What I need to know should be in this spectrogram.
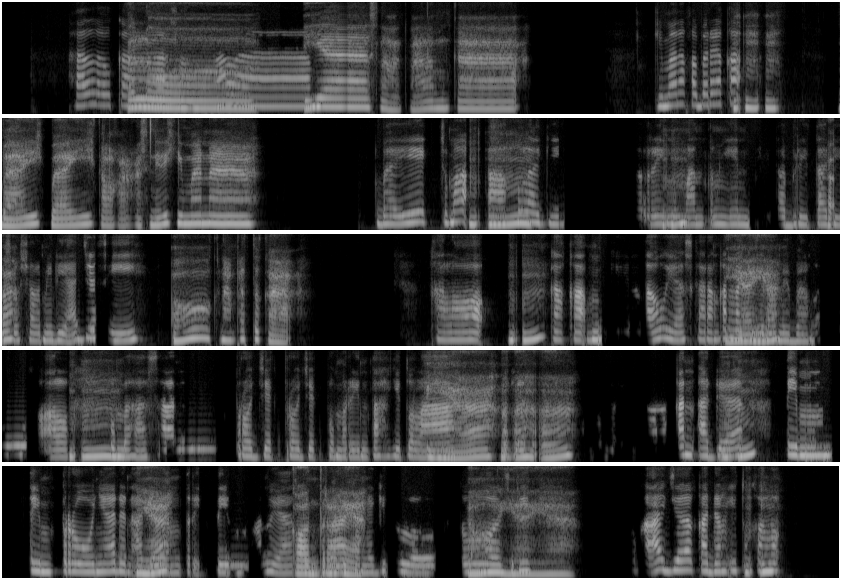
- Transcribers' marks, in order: drawn out: "Halo"; distorted speech
- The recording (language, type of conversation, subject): Indonesian, unstructured, Mengapa banyak orang kehilangan kepercayaan terhadap pemerintah?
